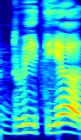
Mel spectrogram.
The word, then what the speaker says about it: দ্বিতীয়: দ্বিতীয় থাকলে উচ্চারণ হবে দ্বিতীয়, দয়ের নিচে বফলা থাকলে, আমরা একটু আগে দেখেছিলাম বফলা থাকলে দুও উচ্চারণ হয়।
